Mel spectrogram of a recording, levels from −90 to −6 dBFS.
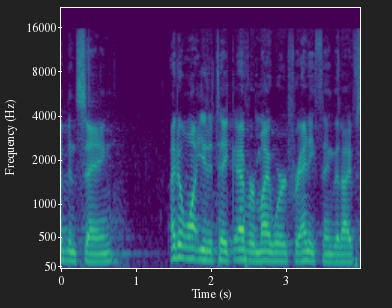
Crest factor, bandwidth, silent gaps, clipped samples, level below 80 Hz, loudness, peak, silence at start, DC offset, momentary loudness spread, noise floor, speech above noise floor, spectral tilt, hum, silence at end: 20 dB; 16 kHz; none; under 0.1%; -66 dBFS; -32 LUFS; -12 dBFS; 0 s; under 0.1%; 6 LU; -66 dBFS; 34 dB; -4.5 dB/octave; none; 0 s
